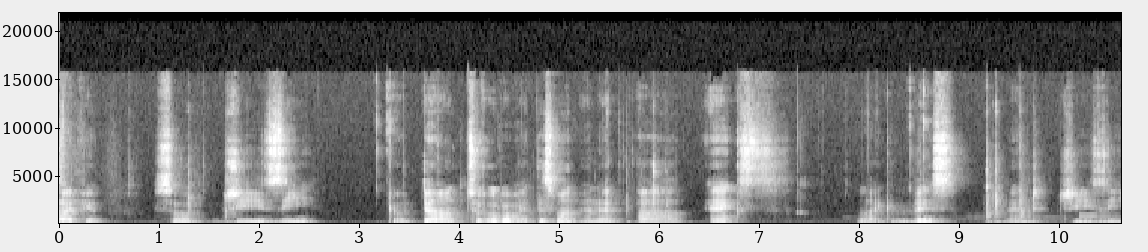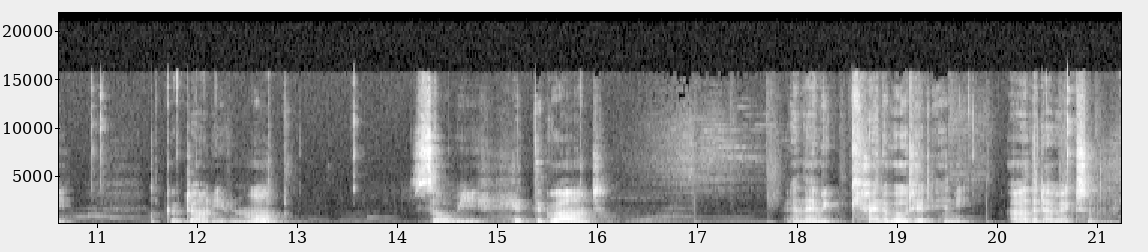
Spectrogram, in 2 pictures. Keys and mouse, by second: 1.3 g, 1.6 z, 3.1 click, 5.6 r, 8.5 click, 10.9 click, 11.6 click, 12.3 middle click, 13.5-15.6 drag, 15.6-17.7 middle drag.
